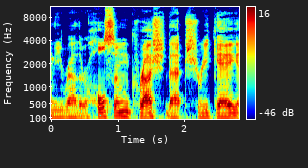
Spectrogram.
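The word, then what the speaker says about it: Schierke: I think we're very deliberately also getting this nice juxtaposition between the rather wholesome crush that Shriek A, as my chat here on Twitch is letting me know it's pronounced, has on Guts, and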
